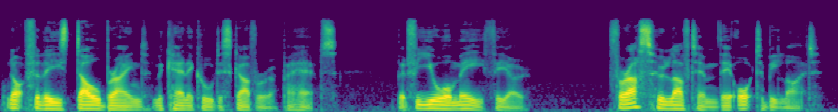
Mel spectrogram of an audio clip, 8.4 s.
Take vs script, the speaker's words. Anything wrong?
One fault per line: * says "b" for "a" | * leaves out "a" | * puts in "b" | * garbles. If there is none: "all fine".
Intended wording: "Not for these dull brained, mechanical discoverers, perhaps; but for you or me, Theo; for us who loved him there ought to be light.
* says "discoverer" for "discoverers"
